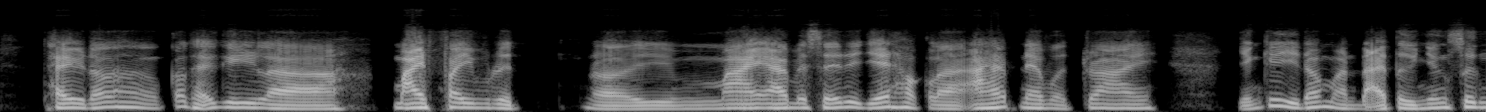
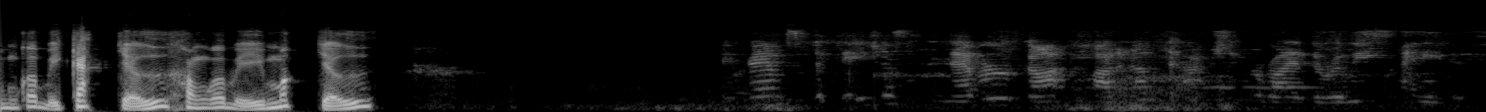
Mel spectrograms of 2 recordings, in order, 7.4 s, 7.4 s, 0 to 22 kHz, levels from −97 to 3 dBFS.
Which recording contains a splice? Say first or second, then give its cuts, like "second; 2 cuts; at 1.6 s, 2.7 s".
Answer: first; 1 cut; at 1.8 s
